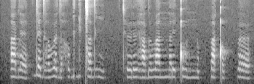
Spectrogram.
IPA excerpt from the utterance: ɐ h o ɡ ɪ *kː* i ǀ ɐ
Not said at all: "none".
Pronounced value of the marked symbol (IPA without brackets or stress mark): ɡ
